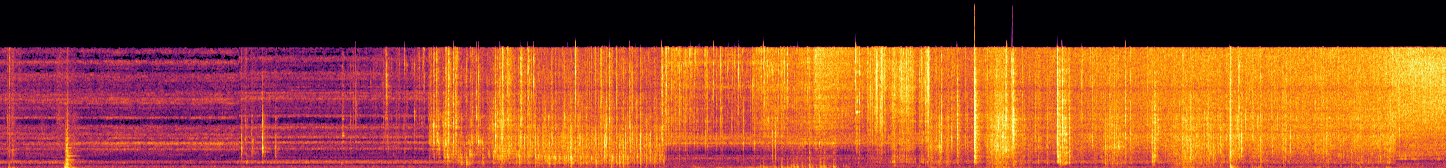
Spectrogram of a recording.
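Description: Beaten egg hitting hot oil in a nonstick frying pan and frying with a loud, steady sizzle. The egg is then stirred and scrambled with green peas, a wooden utensil clicking and scraping against the pan over the sizzle. Before the egg goes in, the pan is fairly quiet apart from a single knock about a second in.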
